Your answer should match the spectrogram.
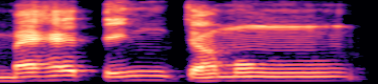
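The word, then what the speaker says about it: महतिम्: बड़ी, आचार्य महतिं चमूम, महतिम, अब ये तिम नहीं है, यहाँ पे थोड़ा सा यंग का उच्चारण है, महतिं चमुंग, व्यूढ़ान, व्यूढ़ान द्रुपद पुत्रेण,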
